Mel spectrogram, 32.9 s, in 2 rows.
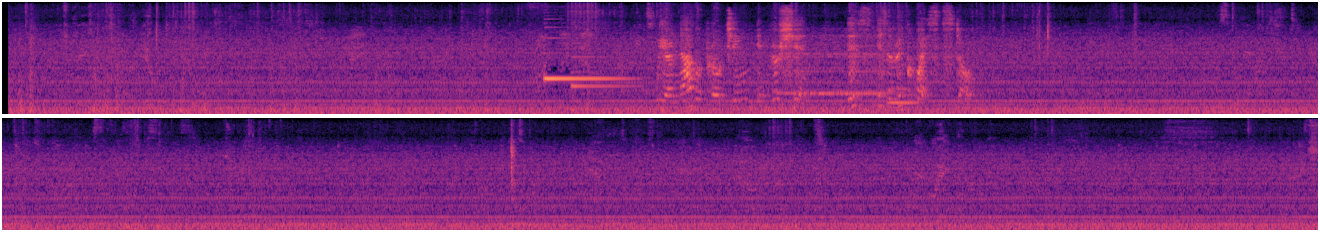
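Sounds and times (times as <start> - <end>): train rumble inside carriage: 0.0 - 32.9
two-note falling chime: 6.8 - 8.1, 9.9 - 11.4.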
